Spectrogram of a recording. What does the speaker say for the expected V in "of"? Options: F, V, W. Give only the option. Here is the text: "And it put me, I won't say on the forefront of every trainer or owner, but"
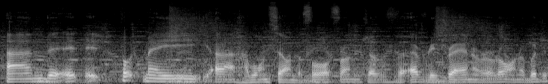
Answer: V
